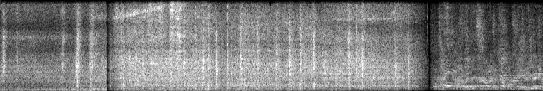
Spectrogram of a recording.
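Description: Diesel passenger train passing: engine rumble, then wheels clattering along the rails. Near the end it cuts to the chatter of a crowd of people in a room.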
